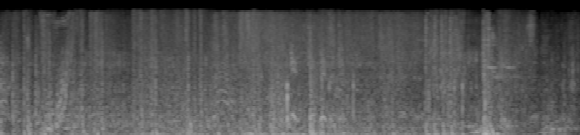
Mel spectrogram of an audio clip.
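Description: A game gun fires rapid shots.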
